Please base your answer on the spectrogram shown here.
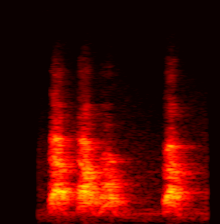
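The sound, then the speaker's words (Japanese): A dog barking from the floor above in an apartment building: three short barks, the middle one longer and drawn out, muffled and moderately loud with silence between them. “あれ、上の階から犬の鳴き声がしますよ。”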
